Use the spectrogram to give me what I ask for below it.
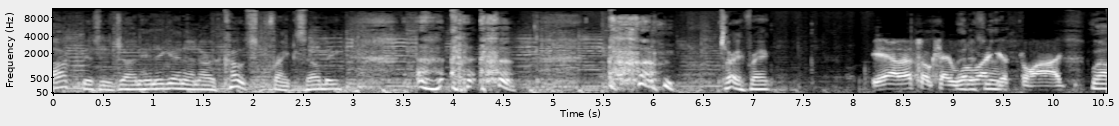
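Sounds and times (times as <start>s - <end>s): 
speech: 0.0s - 7.4s, 8.2s - 10.5s
dry cough: 3.6s - 4.8s, 5.5s - 6.3s.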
